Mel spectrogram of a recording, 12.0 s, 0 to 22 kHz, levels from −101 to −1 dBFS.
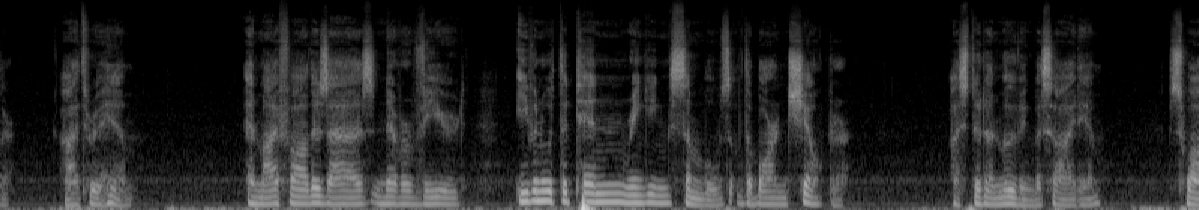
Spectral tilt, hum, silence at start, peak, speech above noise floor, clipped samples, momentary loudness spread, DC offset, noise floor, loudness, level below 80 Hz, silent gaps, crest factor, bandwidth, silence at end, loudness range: -4.5 dB/octave; none; 0 s; -14 dBFS; 30 dB; under 0.1%; 16 LU; under 0.1%; -69 dBFS; -41 LUFS; -46 dBFS; none; 26 dB; 17 kHz; 0 s; 7 LU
